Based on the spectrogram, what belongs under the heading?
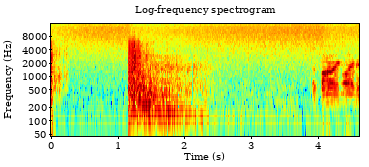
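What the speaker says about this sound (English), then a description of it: "Trainee, get rid of that grenade." A training grenade goes off with a single sharp, loud blast that decays into a rumbling tail, followed by quiet and then a voice shouting.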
